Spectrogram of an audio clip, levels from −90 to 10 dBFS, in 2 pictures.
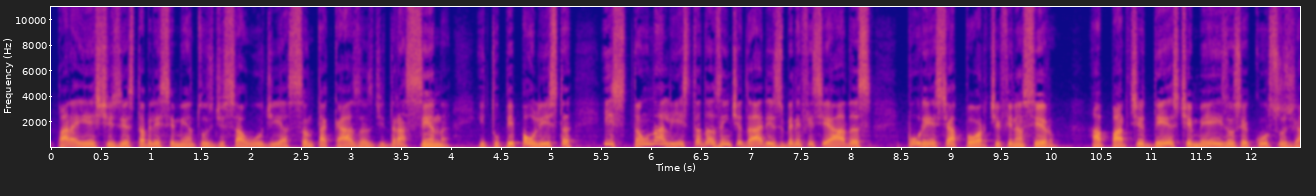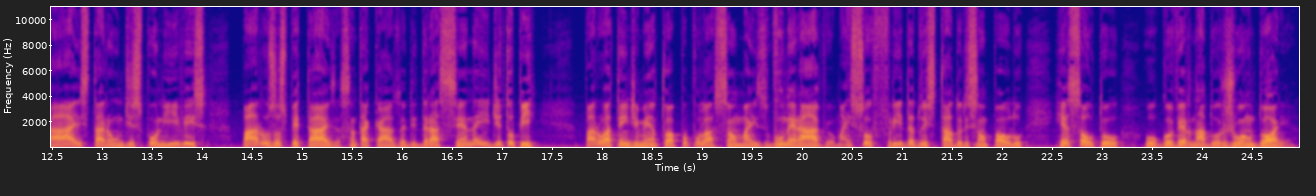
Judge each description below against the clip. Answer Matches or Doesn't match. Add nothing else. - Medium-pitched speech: Matches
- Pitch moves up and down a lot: Doesn't match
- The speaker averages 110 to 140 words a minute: Doesn't match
